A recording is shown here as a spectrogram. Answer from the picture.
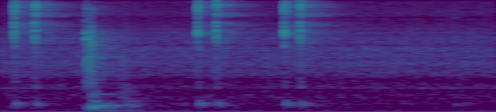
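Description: Computer mouse clicking several times while selecting spreadsheet cells; the clicks are faint, two of them come as quick pairs, and there is a soft low thump about half a second in.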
